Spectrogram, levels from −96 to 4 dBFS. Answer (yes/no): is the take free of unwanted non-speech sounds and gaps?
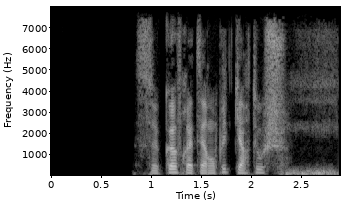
yes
